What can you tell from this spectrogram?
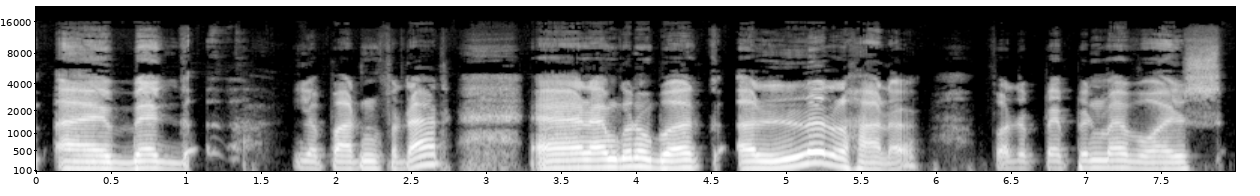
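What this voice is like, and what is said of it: Low, slightly hoarse voice. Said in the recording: “I've got a little sore throat and my voice is a little low”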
